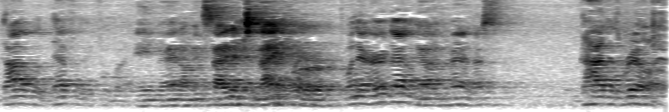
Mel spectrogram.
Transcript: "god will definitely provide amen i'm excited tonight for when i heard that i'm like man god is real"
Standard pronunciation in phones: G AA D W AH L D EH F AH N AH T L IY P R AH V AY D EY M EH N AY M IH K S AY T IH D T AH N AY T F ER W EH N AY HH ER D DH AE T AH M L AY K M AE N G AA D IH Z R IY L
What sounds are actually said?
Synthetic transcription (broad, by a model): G AA D W AH L D EH F AH N AH T L IY F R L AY EY M EH N AY M IH K S AY T IH D T AH N AY T F ER W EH N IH HH ER D DH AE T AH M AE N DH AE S G AA D IH Z R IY L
